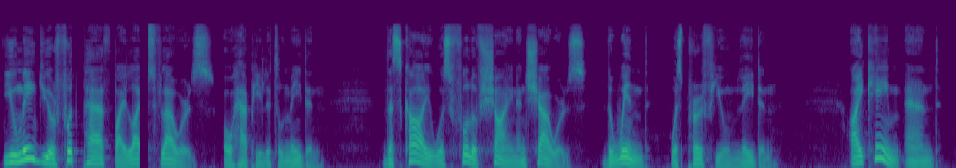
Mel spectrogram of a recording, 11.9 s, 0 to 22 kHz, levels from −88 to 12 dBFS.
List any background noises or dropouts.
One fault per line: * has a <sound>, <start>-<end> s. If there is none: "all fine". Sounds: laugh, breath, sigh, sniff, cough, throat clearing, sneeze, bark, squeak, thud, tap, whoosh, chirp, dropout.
* has a dropout, 1.7-1.8 s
